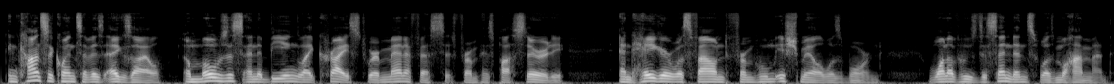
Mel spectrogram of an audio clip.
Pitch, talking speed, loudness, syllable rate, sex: 115 Hz, 170 wpm, -20 LUFS, 5.4 syllables/s, male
